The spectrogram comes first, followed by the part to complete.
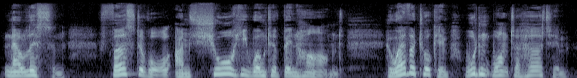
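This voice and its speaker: A man voicing a calm British mother who speaks in a soothing, reassuring way. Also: high-pitched, moderate pace, husky, no echo, studio quality, voice pushed up, heavily acted.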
